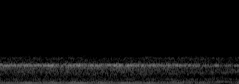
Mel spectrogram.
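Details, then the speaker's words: Coleman pressurized lantern after pumping about six times: steady high whistle over the burner's soft roaring hiss, present even on its lowest setting; cause unclear. "This one's making a noise. I don't know if you can hear that."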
